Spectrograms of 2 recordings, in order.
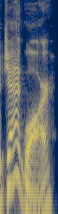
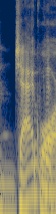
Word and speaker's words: Jaguar: When I say it like that, it sounds like someone who's only read the word but never heard it pronounced, and that's how they say it.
